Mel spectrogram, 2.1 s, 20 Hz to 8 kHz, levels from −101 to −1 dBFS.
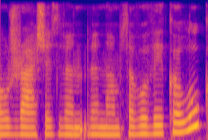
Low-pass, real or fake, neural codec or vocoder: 7.2 kHz; real; none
